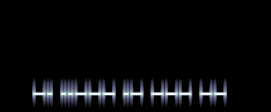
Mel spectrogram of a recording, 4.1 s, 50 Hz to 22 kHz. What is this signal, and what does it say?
Morse code, heard as a keyed tone, about 22 wpm, 700 Hz. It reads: N2AOM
